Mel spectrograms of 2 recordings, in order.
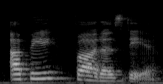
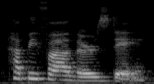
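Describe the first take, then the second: First: "Happy Father's Day" as "appi Fadaz Tee", no h, d for th; patois "Happy Father's Day", dropped h; patois pronunciation. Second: "Happy Father's Day" with a clear h and th; English pronunciation. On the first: Teacher repeating the patois greeting for learners, patois pronunciation. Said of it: "in Jamaican Patois". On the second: Teacher giving the plain English version, standard pronunciation. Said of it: "Or we would just say it in English". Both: Shown as a demonstration.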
